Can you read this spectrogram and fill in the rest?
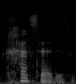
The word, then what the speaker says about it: Chesed: Chesed is the way to pronounce it.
